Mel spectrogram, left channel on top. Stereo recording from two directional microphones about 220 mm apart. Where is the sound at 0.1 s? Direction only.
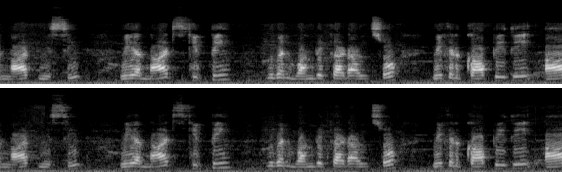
15° left (ahead or behind).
